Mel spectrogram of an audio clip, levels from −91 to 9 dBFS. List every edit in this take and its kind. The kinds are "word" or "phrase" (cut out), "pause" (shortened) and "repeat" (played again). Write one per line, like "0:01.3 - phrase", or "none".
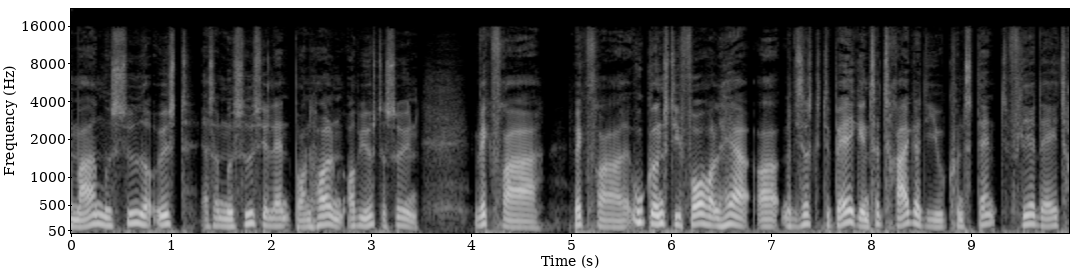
none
